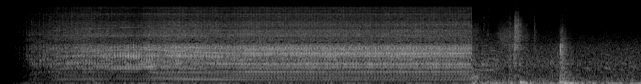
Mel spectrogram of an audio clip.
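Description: Plunge-cut track saw running along a guide rail through a sheet board: the motor spins up with a rising whine, holds steady through the cut, then stops abruptly, followed by two sharp knocks.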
